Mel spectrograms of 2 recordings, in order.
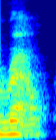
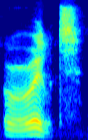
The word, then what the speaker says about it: route: other words and it it is not pronounced root it is call rout that's that's how I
